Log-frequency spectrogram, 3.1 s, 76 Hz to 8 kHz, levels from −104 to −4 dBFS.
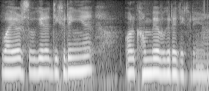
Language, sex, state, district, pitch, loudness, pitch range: Hindi, female, Uttar Pradesh, Shamli, 195 Hz, -15 LUFS, 185-205 Hz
